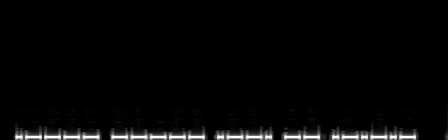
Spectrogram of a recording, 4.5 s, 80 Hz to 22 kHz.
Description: Morse code, heard as a keyed tone, about 25 wpm, 600 Hz. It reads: 10PM.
